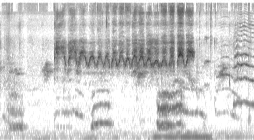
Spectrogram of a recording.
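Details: Cats in a family group give short meows, with a long, high, wavering trill running through the middle and a low rumbling hum beneath part of it.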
